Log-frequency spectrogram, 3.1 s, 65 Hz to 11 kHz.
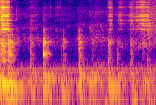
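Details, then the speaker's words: Lawn Ranger mower deck, spindle turned by hand after removing seized blades, in about 30-degree cold; gritty, rasping rub on each turn with uneven drag; spindle bearings, with no grease zerks, are rough. "But another problem that came up, which I don't know if you can hear it, but we're going to see here. See how rough those bearings are?"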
